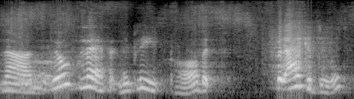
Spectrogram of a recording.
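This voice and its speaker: High-voiced, spirited young ranch girl. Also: very animated, moderate pace, crowd noise, rough recording. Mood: pleading, hesitant. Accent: American. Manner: earnest, pleading, folksy cowboy speech. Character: spirited, pleading young ranch daughter, determined to lead. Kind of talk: 1940s radio western acting. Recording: old transcription disc radio recording.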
